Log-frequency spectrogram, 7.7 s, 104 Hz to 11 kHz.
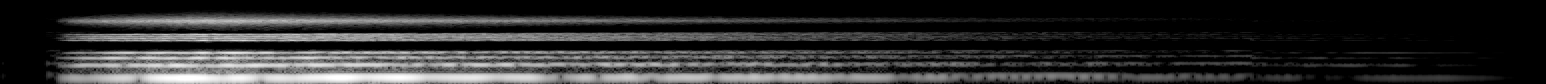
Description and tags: This is a sound I synthesized using ZynAddSubFX. I had to keep it around after I accidentally created it while playing around. It sounded a lot like this noise in the game series known as "Myst" specifically it reminds me of the sounds in "Riven" (the sequel to Myst) when you travel through books. If you played the game that will all make sense and if not and you are really bored and like puzzles those are amazing games :-)
This sound is part of the filmmakers archive by Dane S Casperson
A rich collection of sound FX and Music for filmmakers by a filmmaker
Tech Specs
HTZ: 44.1
Source: Synthesized (in ZynAddSubFX)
